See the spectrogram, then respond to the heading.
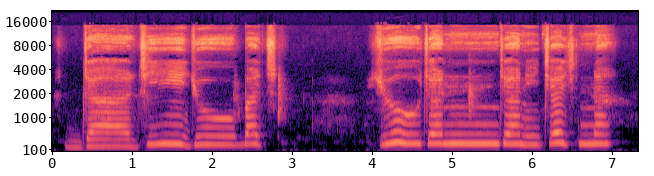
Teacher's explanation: Melafalkan huruf ja dengan menyentuh tengah lidah ke daerah langit-langit.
